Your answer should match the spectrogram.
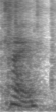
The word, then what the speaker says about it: thyme: No, it's thyme. The H is silent.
